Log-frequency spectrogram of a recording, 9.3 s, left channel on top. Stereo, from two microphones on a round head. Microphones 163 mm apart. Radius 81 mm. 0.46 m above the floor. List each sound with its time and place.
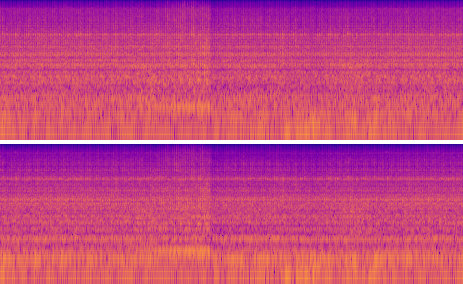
0.0 s an engine running: 40° left (ahead or behind), 1.0 m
